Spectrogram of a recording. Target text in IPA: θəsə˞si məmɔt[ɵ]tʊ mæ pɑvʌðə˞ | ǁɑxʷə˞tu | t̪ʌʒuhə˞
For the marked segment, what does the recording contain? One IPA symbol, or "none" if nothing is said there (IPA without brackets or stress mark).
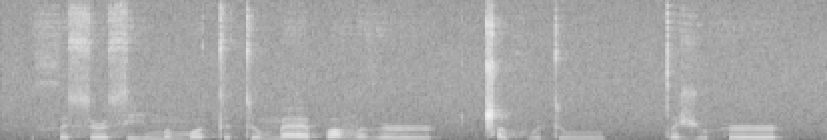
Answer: ə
